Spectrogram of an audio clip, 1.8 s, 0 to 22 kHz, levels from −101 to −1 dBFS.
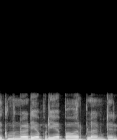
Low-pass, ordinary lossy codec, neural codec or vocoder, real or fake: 7.2 kHz; none; none; real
